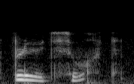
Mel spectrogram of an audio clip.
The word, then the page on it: d' Blüetsùcht: Bas-Rhin; Reichshoffen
